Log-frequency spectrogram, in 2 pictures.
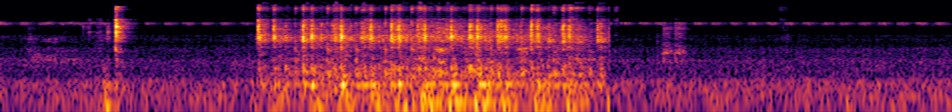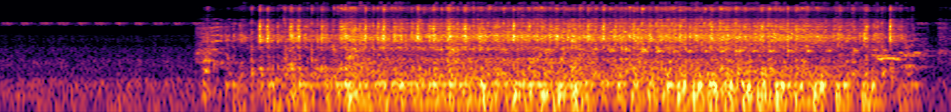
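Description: A sewing machine stitching a blouse runs in two bursts of fast, even mechanical whirring with clacking needle strokes, separated by a quiet pause with faint clicks, close and loud.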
